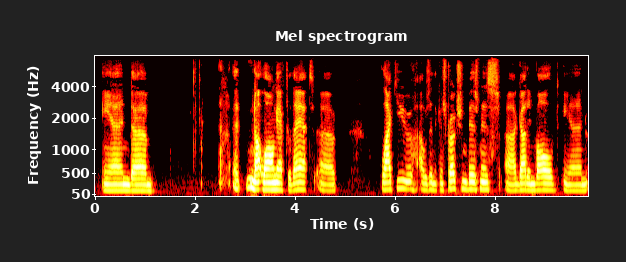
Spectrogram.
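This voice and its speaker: A man speaks at a fairly slow pace with a Texan accent, his fairly high voice dark and mellow in tone, his intonation fairly even, and the sound dry and close with no echo. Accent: Texan American. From West Texas. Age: 50s. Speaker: fly fishing industry executive. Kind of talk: casual interview.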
